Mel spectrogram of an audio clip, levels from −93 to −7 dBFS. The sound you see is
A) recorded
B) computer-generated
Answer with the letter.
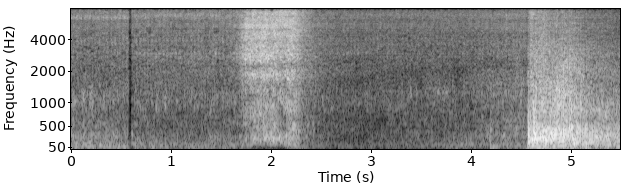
B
